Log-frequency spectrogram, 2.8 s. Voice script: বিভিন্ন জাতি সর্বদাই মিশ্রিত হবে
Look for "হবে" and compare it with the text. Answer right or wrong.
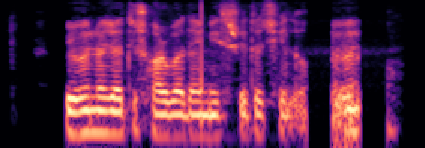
wrong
